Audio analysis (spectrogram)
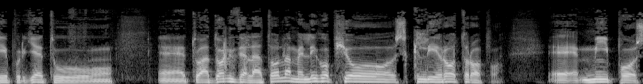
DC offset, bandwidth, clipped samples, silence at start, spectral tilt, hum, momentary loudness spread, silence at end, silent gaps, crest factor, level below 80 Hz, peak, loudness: under 0.1%; 15 kHz; under 0.1%; 0 s; -5.5 dB/octave; none; 8 LU; 0 s; none; 14 dB; -38 dBFS; -2 dBFS; -15 LUFS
